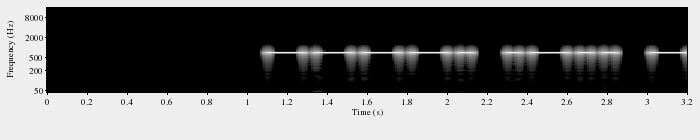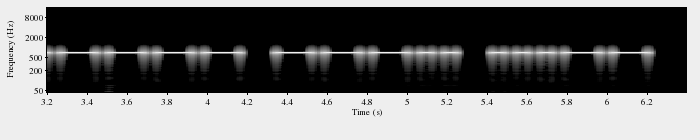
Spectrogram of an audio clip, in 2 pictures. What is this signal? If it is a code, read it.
Morse code, heard as a keyed tone, about 20 wpm, 700 Hz. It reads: 9L083
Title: Code Groups - 5 Letter:Numbers - 20wpm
